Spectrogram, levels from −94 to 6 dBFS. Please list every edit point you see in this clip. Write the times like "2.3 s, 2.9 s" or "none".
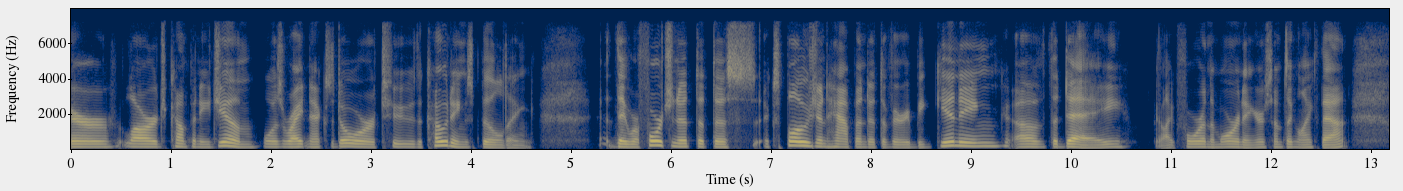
none

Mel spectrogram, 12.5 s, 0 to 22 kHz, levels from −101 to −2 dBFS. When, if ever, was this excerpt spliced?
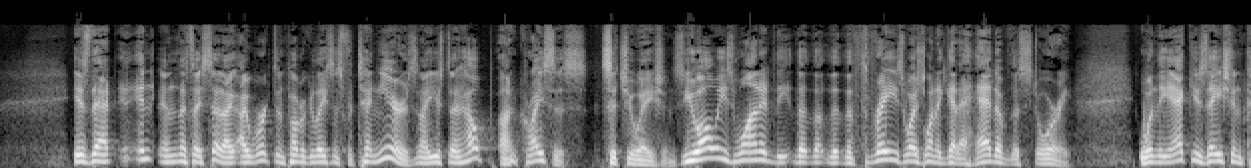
1.5 s, 6.0 s, 9.2 s

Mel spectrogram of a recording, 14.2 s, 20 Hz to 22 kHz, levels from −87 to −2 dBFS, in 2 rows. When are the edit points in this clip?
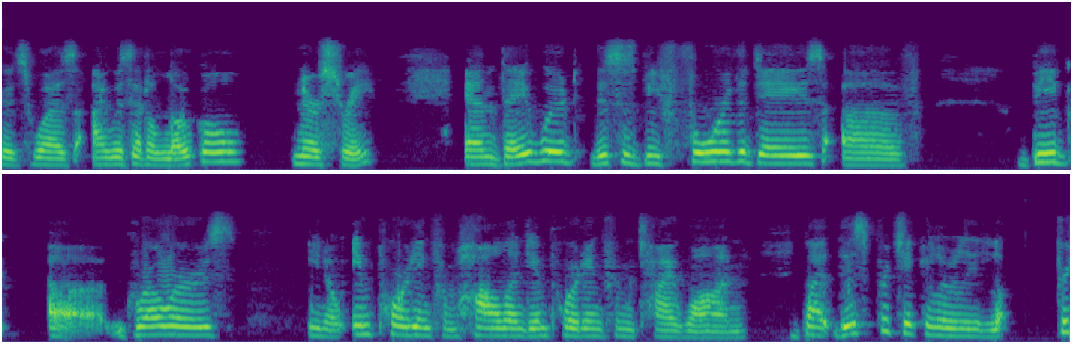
12.4 s

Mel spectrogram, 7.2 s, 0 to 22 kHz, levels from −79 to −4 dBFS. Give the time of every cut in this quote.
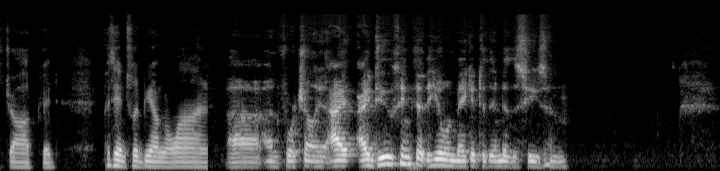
2.1 s

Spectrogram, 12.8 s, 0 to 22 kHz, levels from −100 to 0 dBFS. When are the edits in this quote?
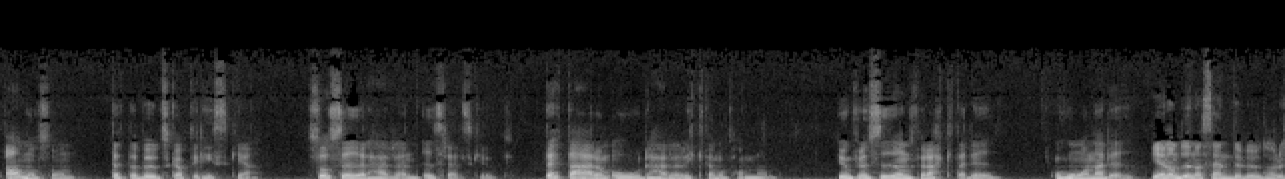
5.3 s, 11.5 s

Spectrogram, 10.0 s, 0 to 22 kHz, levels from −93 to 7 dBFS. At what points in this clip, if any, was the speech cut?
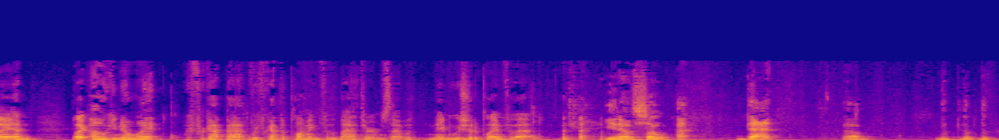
none

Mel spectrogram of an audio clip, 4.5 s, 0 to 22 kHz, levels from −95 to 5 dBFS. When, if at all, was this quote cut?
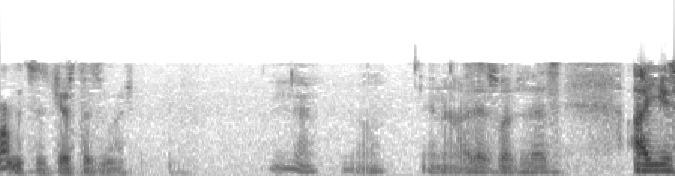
none

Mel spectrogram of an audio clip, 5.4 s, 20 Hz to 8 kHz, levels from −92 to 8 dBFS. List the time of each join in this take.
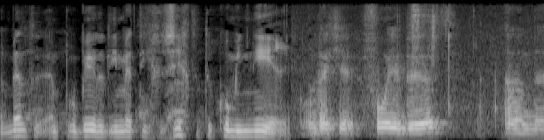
2.9 s

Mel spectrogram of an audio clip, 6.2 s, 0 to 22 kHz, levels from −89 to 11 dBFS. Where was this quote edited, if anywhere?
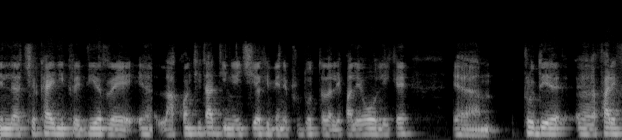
1.5 s

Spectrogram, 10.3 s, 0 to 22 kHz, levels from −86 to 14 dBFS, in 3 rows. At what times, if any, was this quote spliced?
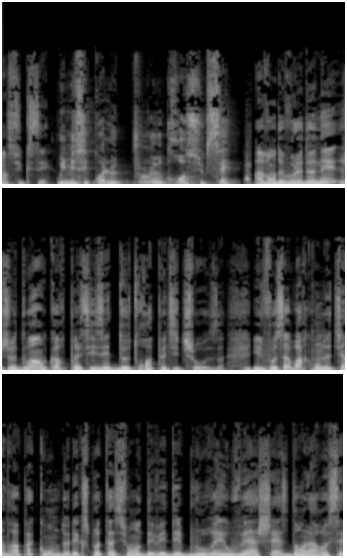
2.5 s

